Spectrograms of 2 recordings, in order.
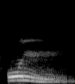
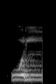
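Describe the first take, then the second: First: The l sound is thick and heavy. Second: The l sound is thin and light. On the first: The speaker calls it wrong. "bukan kul" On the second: The speaker calls it right. "lam itu kan ... tipis maka ... tapi kul"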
